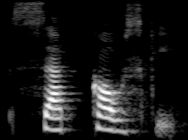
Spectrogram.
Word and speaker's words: Sapkowski: I'm not even attempting to read the first name, but the second name is Sapkowski.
